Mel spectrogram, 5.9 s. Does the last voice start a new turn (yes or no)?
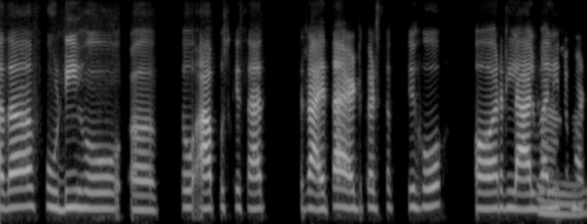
no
